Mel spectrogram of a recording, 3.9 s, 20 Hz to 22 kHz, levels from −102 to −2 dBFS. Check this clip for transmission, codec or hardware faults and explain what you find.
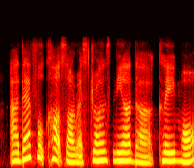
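No transmission, codec or hardware faults can be heard.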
